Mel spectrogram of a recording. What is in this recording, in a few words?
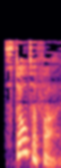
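"stultify", English, uk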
